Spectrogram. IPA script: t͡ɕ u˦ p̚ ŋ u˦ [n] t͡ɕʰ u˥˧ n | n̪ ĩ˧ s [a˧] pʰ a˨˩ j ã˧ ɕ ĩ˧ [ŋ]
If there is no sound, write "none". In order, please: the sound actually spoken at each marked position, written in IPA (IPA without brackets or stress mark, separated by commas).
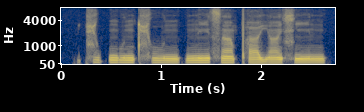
n, ã˧, n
